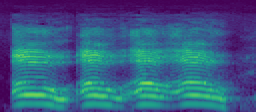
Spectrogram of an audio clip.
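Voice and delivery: high, loud squealing cries; crying trucks. A narrator's reading. Trucks bumping into each other, high loud cries. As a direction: shriek like bumping toy trucks. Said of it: "they cried again".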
